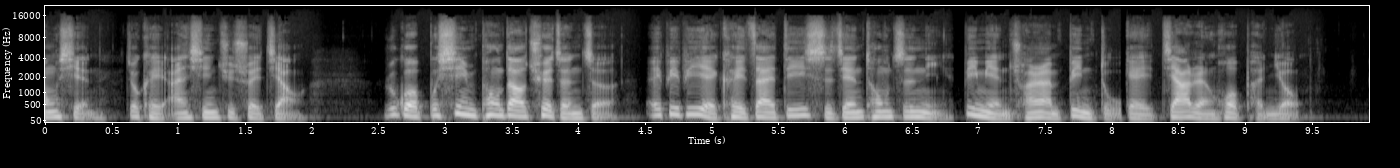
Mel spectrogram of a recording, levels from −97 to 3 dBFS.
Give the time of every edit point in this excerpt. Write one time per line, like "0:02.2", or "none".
0:06.8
